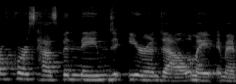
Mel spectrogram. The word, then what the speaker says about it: Earendel: So the star of course, has been named Erindale. My am I pronouncing that correctly, excellent, perfect and that of course.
